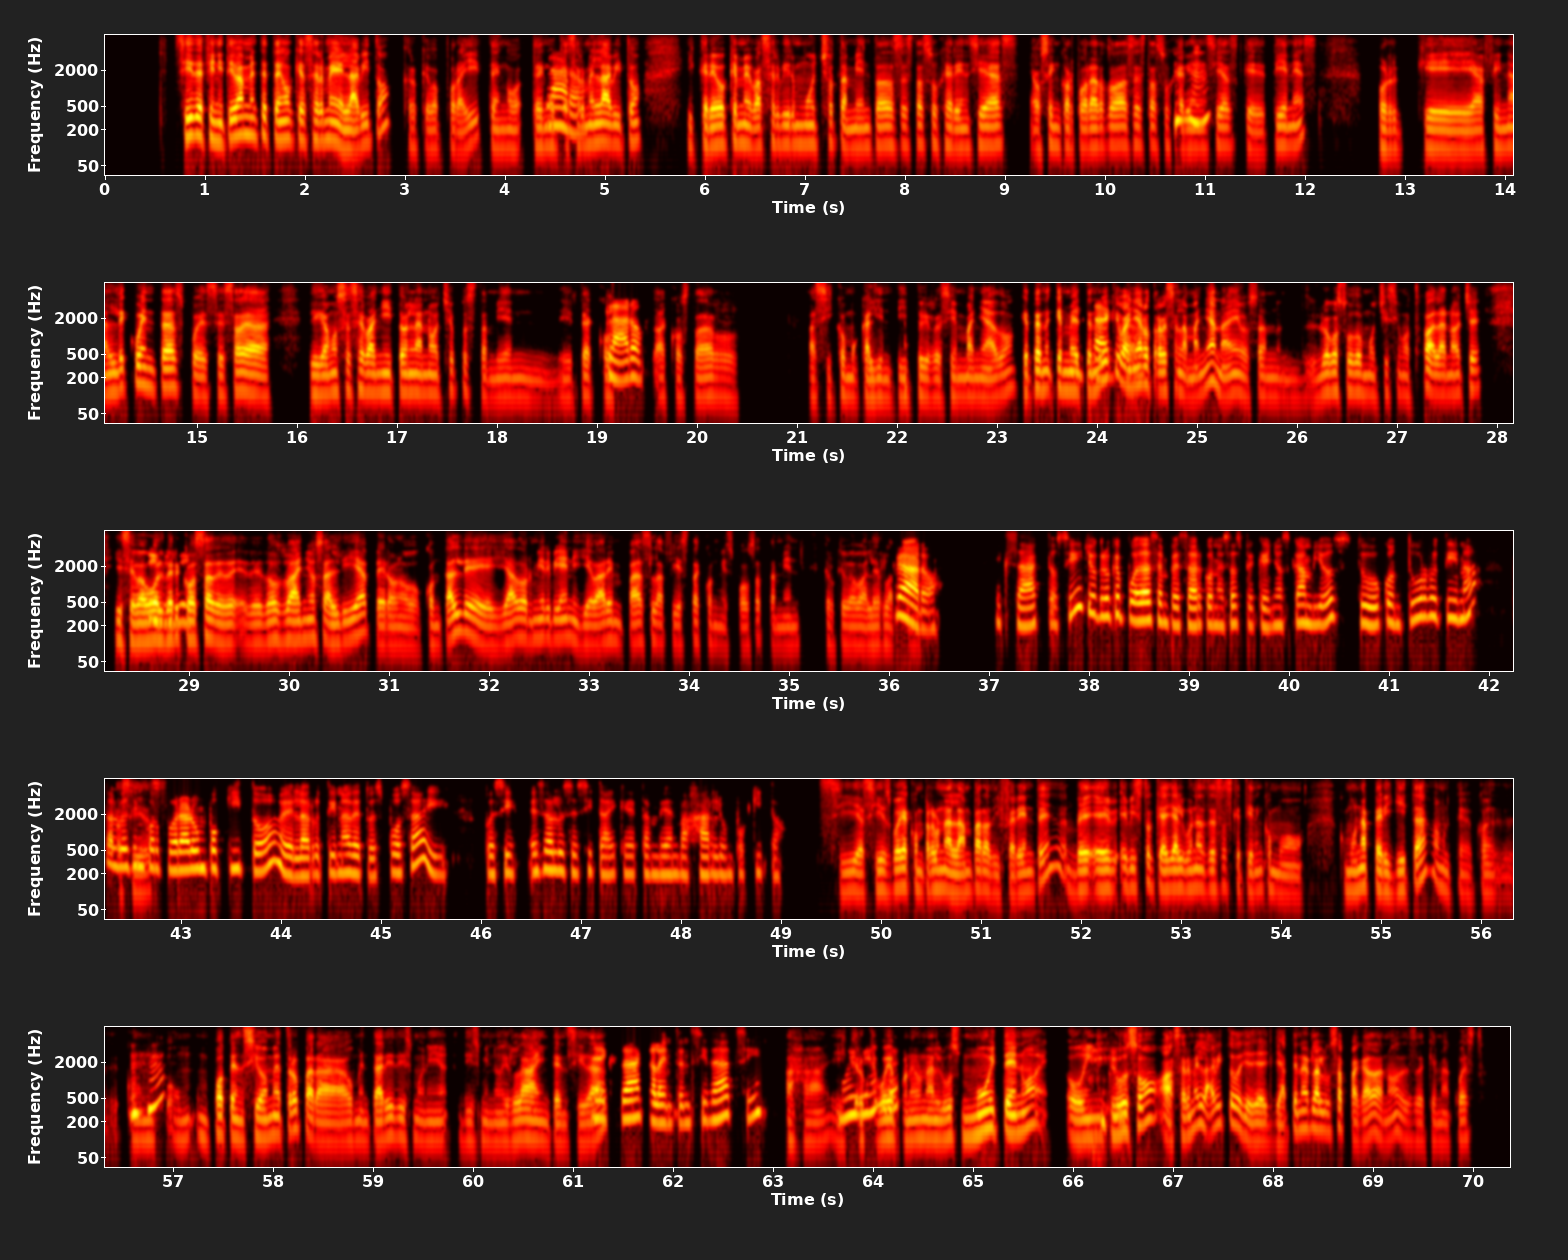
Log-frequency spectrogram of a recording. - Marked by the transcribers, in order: other background noise; laughing while speaking: "toda"; "dismunir" said as "dismonia"; "tenue" said as "tenua"; chuckle
- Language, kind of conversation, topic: Spanish, advice, ¿Cómo puedo lograr el hábito de dormir a una hora fija?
